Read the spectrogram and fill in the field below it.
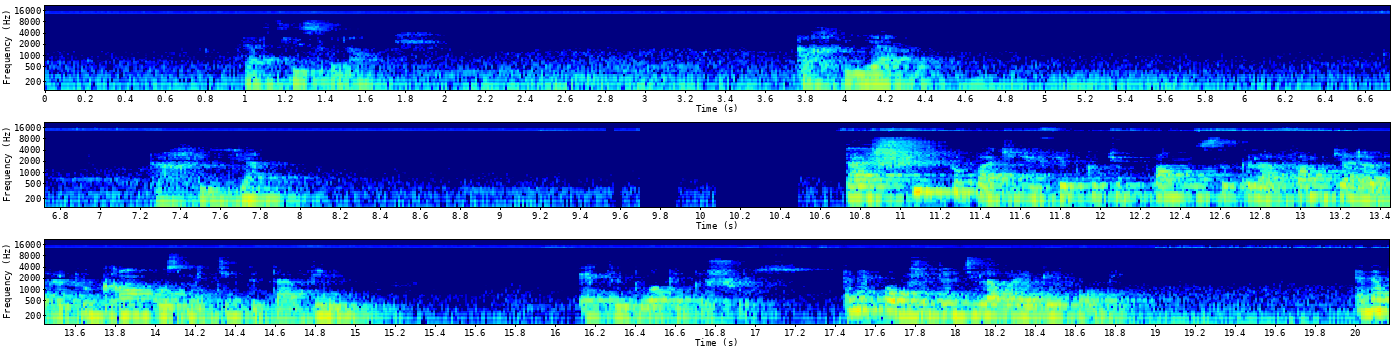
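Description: A woman speaks calmly and close to the microphone, with pauses between phrases.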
